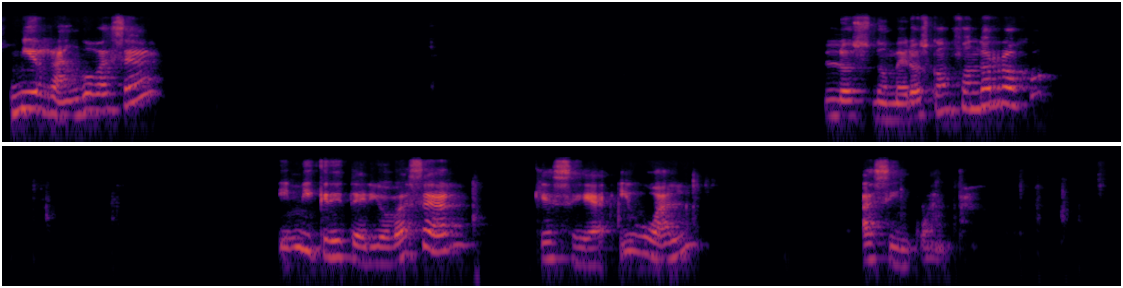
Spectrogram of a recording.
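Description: A woman speaks calmly through a microphone, in short phrases with pauses.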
